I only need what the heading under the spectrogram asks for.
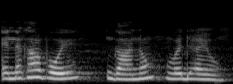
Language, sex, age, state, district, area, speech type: Sindhi, female, 30-45, Maharashtra, Thane, urban, read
